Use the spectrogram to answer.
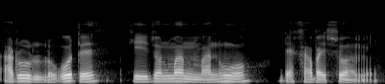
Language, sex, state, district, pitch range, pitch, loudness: Assamese, male, Assam, Kamrup Metropolitan, 115-145 Hz, 135 Hz, -18 LUFS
